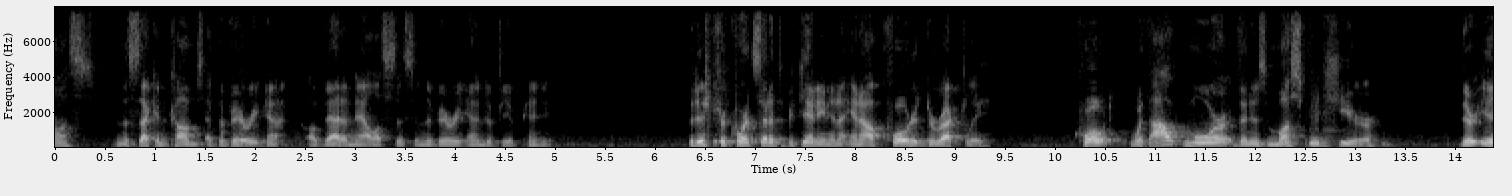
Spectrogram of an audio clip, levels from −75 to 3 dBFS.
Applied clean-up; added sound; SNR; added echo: neural separator model SepFormer DNS4.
